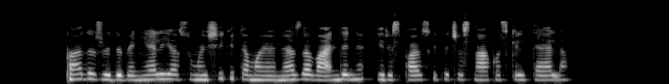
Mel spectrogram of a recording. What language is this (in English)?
Lithuanian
